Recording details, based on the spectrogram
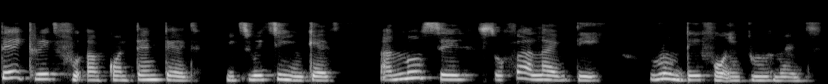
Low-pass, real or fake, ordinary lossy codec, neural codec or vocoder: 7.2 kHz; fake; MP3, 48 kbps; codec, 16 kHz, 4 kbps, X-Codec, HuBERT features, trained on general audio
